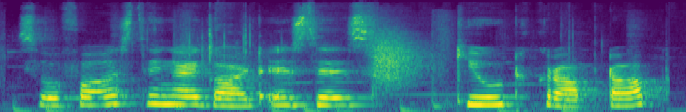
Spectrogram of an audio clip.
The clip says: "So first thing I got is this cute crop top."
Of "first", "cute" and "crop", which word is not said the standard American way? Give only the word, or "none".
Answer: none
